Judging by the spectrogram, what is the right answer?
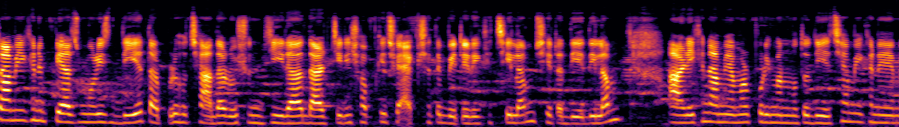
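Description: Noticeable background noise sits under a woman's fairly high voice, which shows ordinary pitch variation. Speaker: cooking vlogger. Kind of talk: cooking tutorial.

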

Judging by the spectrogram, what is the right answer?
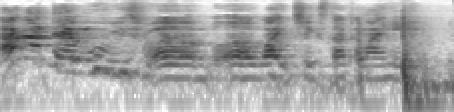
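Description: A woman with an American accent speaks at a fairly quick pace. Loud background noise fills the recording. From Baltimore, Maryland. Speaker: lifestyle vlogger. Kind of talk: casual vlog talk to camera. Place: home room. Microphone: phone near.

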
